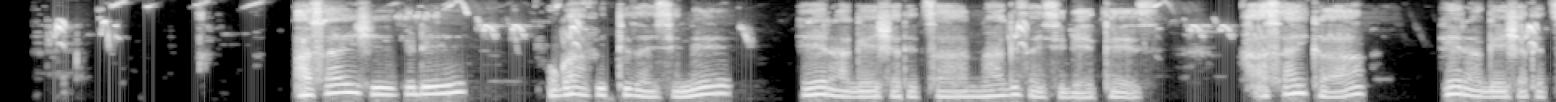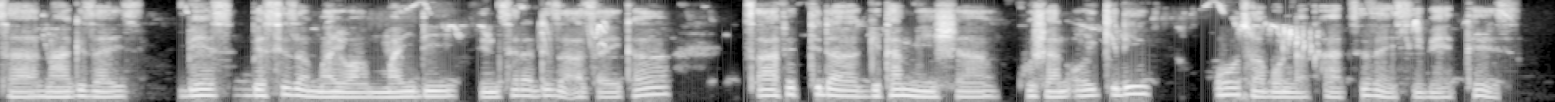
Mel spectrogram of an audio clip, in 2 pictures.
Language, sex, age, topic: Gamo, male, 25-35, government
